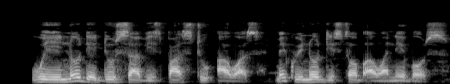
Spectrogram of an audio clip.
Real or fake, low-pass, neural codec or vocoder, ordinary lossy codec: real; 7.2 kHz; none; MP3, 48 kbps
